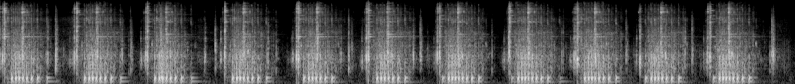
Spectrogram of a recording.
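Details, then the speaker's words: 1/5-scale petrol two-stroke Baja RC car, flooded cylinder, spark plug removed and car turned on its side: quick, even pull-start strokes about 86 a minute, the engine spinning freely without firing as the pulls blow the fuel out. "so what's happening here is we're sending all the fuel down to the head and as we pull it it's this all the pressure is this blown all out all the fuel out"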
